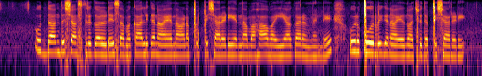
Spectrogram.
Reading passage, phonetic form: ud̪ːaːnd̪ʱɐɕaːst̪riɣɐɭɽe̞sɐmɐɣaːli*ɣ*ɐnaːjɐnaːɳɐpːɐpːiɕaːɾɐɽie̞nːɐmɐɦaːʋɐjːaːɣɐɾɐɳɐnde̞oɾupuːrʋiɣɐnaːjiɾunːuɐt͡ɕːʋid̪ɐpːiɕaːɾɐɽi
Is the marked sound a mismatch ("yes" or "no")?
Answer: no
